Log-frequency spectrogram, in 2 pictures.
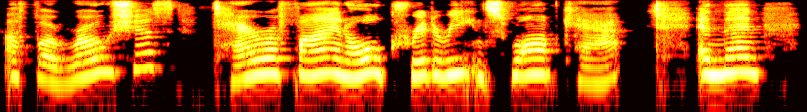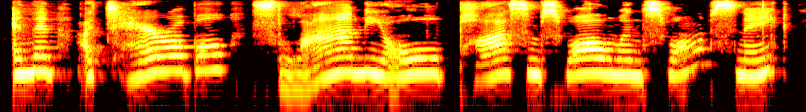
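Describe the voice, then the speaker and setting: A woman's voice: sits high, takes it slowly, muffled recording, pitched above the performer's own voice. A woman voicing a plucky, boastful little boy possum for a children's storybook, in eager, breathless exclamations. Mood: boastful, excited.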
